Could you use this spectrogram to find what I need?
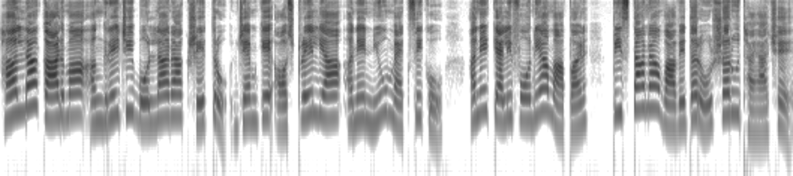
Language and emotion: Gujarati, neutral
